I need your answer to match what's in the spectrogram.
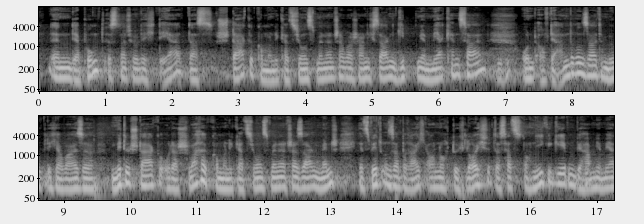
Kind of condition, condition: setting, busy venue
